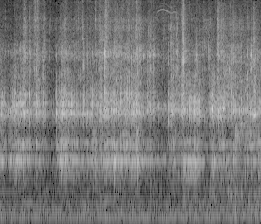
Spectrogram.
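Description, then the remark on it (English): Ice rattles and clinks steadily against a glass as a cocktail is stirred, a busy, bright jingling that keeps going with small bursts of sharper taps and no talking. “I'm going to stir mine. Yeah, stir it up.”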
